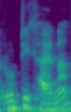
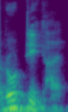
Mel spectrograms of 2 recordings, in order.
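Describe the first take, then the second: First: রুটি with "roo", as in Bengali; Bengali u vowel. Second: রুটি said as "roh-tee", Urdu style; Urdu o vowel. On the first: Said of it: "Urdu ভাষায় তারা রুটি খায় না". (রুটি-তে Bangla উ-কার) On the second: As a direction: put "oh" in the first syllable of রুটি. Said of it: "তারা রুটি খায় না". (রুটি-কে ও-কার দিয়ে রোটি বলা) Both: Shown as a demonstration.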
